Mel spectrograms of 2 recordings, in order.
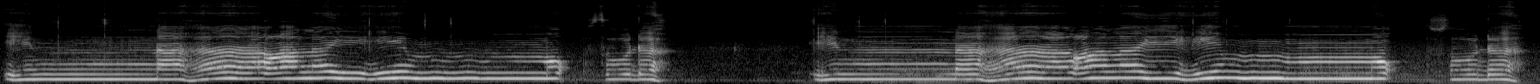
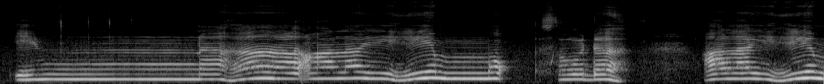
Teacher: Nah, kita sempurnakan tasydidnya. Nah, sempurnakan tasydidnya kepada mim yang kedua, kemudian beri gunah atau dengungan selama 2 atau 3 harokat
